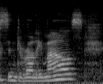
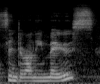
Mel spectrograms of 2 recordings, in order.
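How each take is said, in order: First: The last word rhymes with 'house'. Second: The last word rhymes with 'goose'. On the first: The speaker calls it right. "nobody ever knows how to pronounce, pronounce my name" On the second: The speaker calls it wrong. "I've been called Cinderella Moose"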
